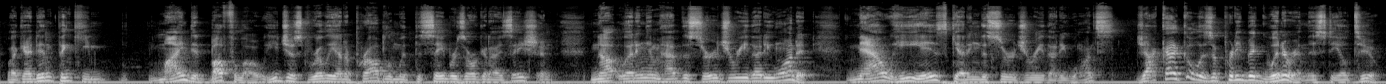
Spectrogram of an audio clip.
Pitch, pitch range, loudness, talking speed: 120 Hz, 100-140 Hz, -16 LUFS, 200 wpm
